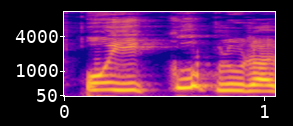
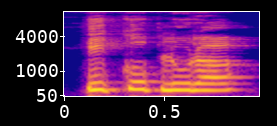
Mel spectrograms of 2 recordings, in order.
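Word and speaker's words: Oikopleura: इको, eco, right, eco and then प्लूरा। बहुत से लोग इसको याद करने के लिए ओइकोप्लूरा भी कहते हैं, राइट, इकोप्लूरा और ओइकोप्लूरा, जो भी आपको अच्छा लग रहा है।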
